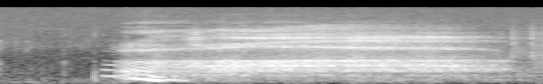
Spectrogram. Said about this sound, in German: Ein Strecken, ein Gähnen. Ein Schulternkreisen vielleicht oder Nacken Kopfbewegungen. Unterkiefer entspannen, gähnen,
